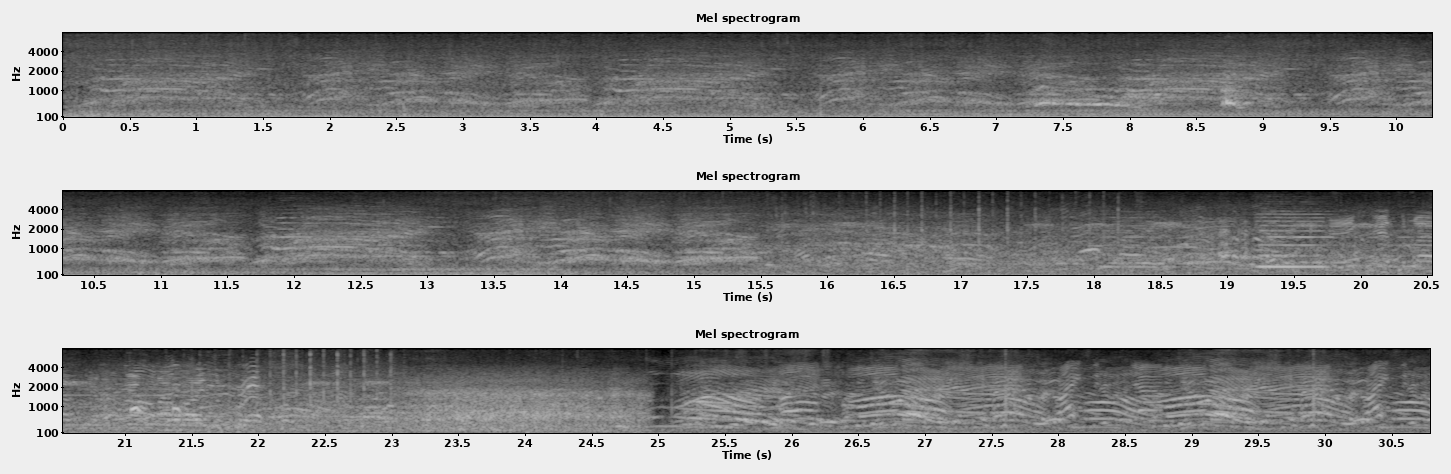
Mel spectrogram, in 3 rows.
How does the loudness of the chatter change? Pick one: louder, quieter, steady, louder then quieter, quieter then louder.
louder.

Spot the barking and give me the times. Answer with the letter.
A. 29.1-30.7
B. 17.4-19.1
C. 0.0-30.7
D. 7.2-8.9
D.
